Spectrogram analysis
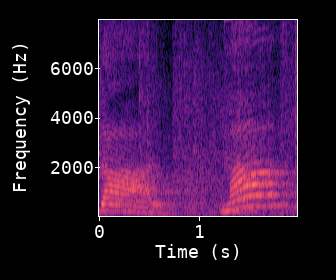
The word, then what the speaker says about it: dálmata: Dalmata. El acento en la primera A, porque es esdrújula.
